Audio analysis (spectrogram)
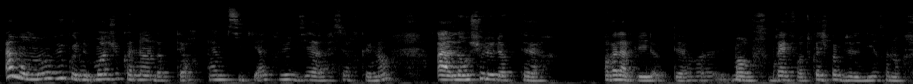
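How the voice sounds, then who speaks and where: Une jeune femme qui raconte une anecdote sur un ton familier et animé, en riant souvent. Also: female voice, medium pitch, brisk. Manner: animated, laughing often while telling. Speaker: vlogger. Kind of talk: casual storytime. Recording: roomy echo, voice a bit far from mic.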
